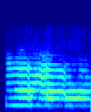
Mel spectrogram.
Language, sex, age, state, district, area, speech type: Hindi, female, 30-45, Bihar, Samastipur, rural, conversation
